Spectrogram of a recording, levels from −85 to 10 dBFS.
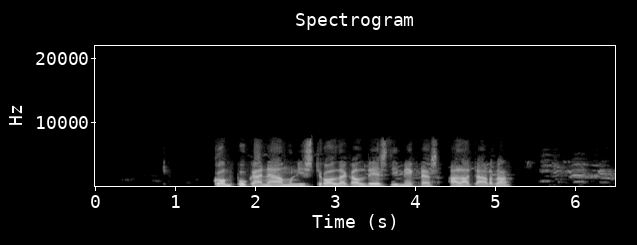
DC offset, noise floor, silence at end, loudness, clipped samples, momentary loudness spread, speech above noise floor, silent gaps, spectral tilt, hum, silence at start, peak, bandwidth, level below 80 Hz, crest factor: under 0.1%; -81 dBFS; 0.05 s; -18 LUFS; under 0.1%; 20 LU; 64 dB; none; -6 dB/octave; none; 1.5 s; -2 dBFS; 7.8 kHz; -54 dBFS; 18 dB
